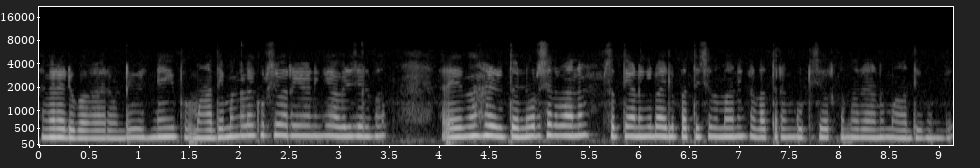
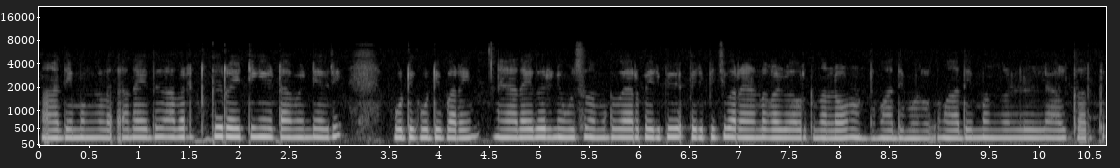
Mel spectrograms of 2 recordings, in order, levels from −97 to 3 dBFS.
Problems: low volume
